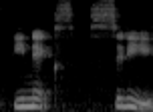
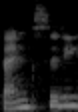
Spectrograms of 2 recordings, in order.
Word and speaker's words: Phenix City: the Phenix City story, which is a film I have been mispronouncing for a very long time because for some reason I never saw the I in the word, so I kept thinking it was the Phenix City story.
